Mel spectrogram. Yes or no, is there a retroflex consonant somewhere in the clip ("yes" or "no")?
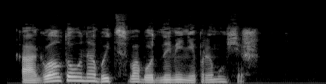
yes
